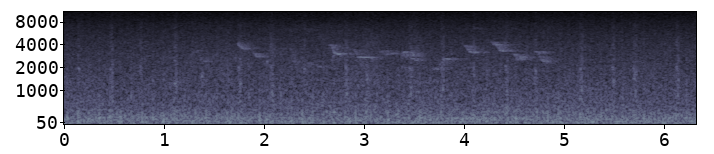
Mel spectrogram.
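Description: A songbird singing a short run of quick, high chirping notes that step downward, from about two seconds in to about five seconds in, over faint steady background noise with light scattered ticks.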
